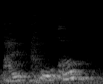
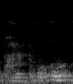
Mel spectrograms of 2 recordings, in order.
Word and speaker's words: 발포어: 그렇게 해서 선포한 것이 뭐냐면 영국 외상 발포라고 했는데 발포어 또 발포어 이렇게 발음하는데요.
